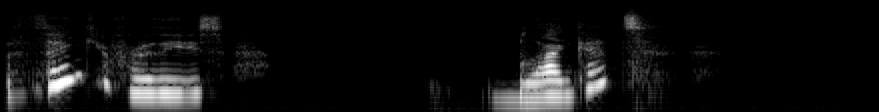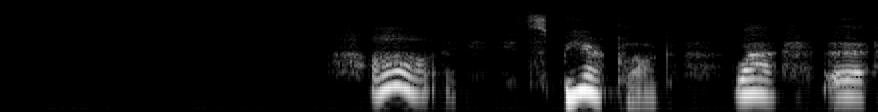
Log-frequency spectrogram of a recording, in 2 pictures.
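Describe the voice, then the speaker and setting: A cheerful young demon princess bride, voiced by a woman with an Italian accent and a high, sweet voice. She speaks slowly and fondly, breaking into giggles and flustered stammers. In an ASMR roleplay she sounds loving toward her partner. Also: dry recording, studio quality. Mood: flustered, polite. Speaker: voice actress.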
